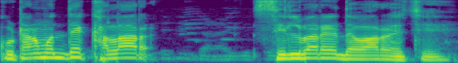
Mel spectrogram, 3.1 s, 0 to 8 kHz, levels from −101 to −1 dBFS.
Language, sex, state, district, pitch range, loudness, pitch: Bengali, male, Assam, Hailakandi, 120-165 Hz, -13 LUFS, 145 Hz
